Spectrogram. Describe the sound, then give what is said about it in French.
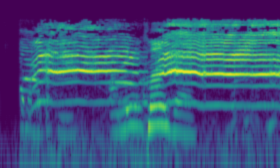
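A hungry Congolese refugee baby, held in its mother's arms on the beach at Rumonge, Burundi, just after arriving by pirogue from the Democratic Republic of Congo, wails loudly, a sustained, high-pitched cry that breaks off briefly for a breath partway through and then resumes just as strongly. “Ce bébé a faim car depuis sa venue mercredi, aucune aide en nourriture n'a été donnée à ces réfugiés congolais”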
